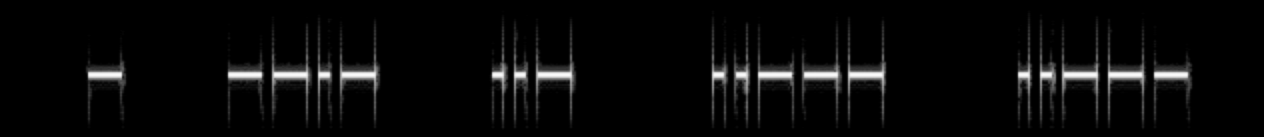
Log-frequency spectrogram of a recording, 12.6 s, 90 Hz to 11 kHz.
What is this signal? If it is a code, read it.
Morse code, heard as a keyed tone, about 10 wpm, spaced as for 5 wpm, 800 Hz. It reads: TQU22
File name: LEZIONI / 9 2 ws 10wpm 4130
